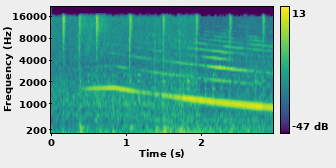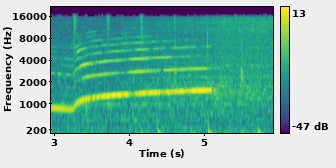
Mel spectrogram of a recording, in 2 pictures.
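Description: ambulance siren

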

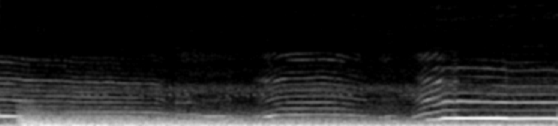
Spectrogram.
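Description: baby crying

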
